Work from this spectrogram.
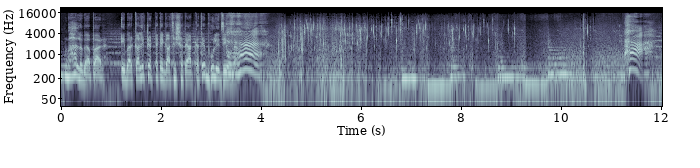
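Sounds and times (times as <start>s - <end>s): cartoon glue oozing clicks: 10.4s - 10.8s.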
